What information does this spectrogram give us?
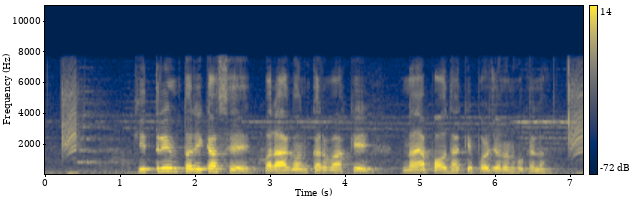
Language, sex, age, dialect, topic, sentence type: Bhojpuri, male, 18-24, Northern, agriculture, statement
